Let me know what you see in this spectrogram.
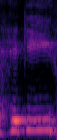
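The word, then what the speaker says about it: hygge: When you had to pronounce it, it's like Higgy.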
